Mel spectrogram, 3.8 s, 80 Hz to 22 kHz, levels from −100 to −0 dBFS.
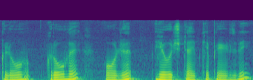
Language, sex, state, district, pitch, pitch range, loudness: Hindi, male, Chandigarh, Chandigarh, 120 Hz, 110-135 Hz, -16 LUFS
